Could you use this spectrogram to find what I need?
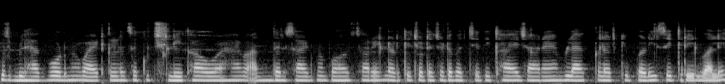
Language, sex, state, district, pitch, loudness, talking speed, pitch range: Hindi, female, Bihar, Patna, 190 Hz, -16 LUFS, 250 wpm, 185-195 Hz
